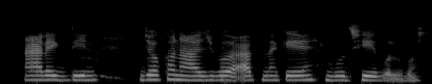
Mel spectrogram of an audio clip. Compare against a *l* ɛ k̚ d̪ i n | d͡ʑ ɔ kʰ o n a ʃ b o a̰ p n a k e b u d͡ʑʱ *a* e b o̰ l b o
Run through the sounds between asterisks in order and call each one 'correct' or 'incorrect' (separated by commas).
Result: incorrect, incorrect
